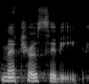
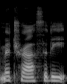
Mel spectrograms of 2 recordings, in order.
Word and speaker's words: Metro City: movie, you know that the villain in the film refers to the city as metrocity. So every time I see the word metrocity, I'm going to pronounce it metrocity.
